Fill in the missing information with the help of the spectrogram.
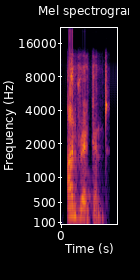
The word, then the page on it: unreckoned: Indian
